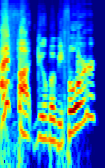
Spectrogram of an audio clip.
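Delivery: loud, high relief; relieved exclamation. A narrator's reading. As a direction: call it out, relieved. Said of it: "said with some relief in his voice".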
